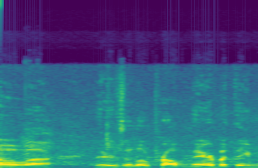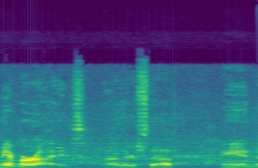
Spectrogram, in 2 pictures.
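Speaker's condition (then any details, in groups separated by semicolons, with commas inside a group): No condition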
